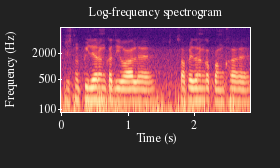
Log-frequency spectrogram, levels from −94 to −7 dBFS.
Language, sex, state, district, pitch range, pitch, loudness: Hindi, male, Chhattisgarh, Raipur, 145-155 Hz, 150 Hz, -16 LUFS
